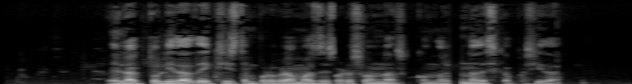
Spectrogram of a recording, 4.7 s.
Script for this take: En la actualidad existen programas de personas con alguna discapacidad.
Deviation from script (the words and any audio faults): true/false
true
